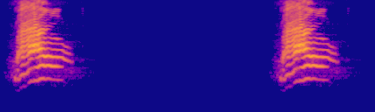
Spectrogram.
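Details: Domestic cat gives two short, bright meows that rise and then fall, roughly three seconds apart, with silence in between.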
